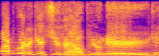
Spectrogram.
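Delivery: loud, swooping bat voice.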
